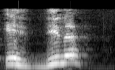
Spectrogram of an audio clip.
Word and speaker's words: اهدنا: برضو اهدنا، معلش انا دقيقة بس، اقول اهدنا ابين برضو الكسر بتاع الايه اهدنا، اقول اي مش اه مش ايه، يبقى انطق الهمزة المكسورة المبدوء بها زي حرف الاي بالانجليزي، ما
